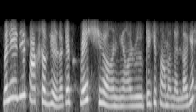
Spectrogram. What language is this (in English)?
Nepali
